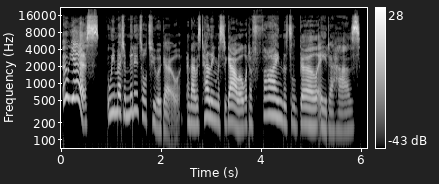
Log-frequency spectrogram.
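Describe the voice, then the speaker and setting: A woman's voice: mid-range voice, sing-song, moderate pace, no room sound, clean studio sound, close to an everyday voice. A woman playing an unflappable, bluntly frank married lady in an audio farce, genteel and breezy. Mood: brisk. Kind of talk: stage farce audio drama acting.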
